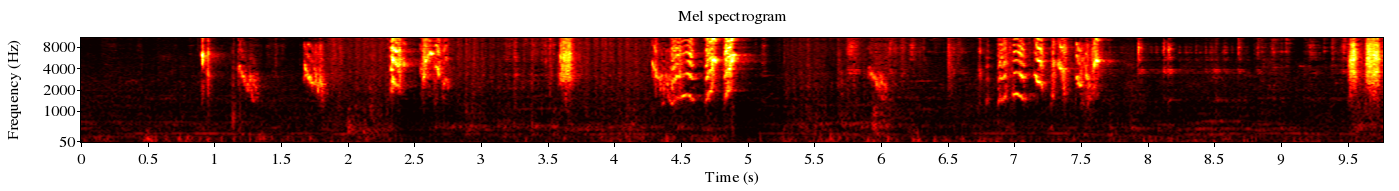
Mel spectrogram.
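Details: Several budgerigars kept at home chatter in rapid, high, scratchy chirps and squawks, in clusters with short pauses between.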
